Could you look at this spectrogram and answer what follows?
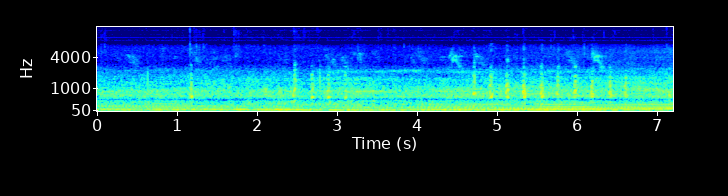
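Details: Chickens and roosters in summertime: a flock gives short repeated clucks that grow busier toward the end, set against a constant low rumble.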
